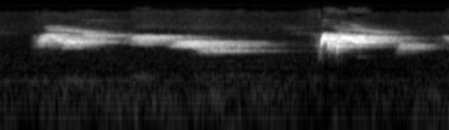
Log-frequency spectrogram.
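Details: Female red-whiskered bulbul in a cage, calling loudly to stimulate males or to form a pair: a long whistled phrase that steps downward in pitch, then a short, bright, upswept note after a brief pause.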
